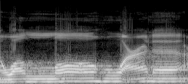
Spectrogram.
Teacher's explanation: Ainnya sekali lagi ditekan karena dia tempatnya adalah tengah ee tenggorokan maka dia di sedikit di ada tekanan di situng ainnya.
